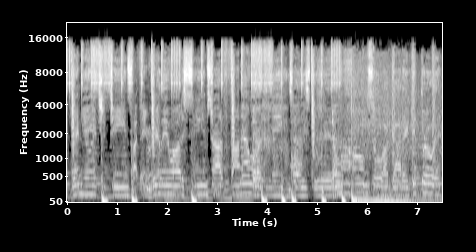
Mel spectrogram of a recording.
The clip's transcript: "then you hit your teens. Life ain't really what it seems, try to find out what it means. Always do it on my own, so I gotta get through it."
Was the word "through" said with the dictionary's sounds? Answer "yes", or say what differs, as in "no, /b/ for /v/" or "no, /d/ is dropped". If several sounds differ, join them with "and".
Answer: yes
